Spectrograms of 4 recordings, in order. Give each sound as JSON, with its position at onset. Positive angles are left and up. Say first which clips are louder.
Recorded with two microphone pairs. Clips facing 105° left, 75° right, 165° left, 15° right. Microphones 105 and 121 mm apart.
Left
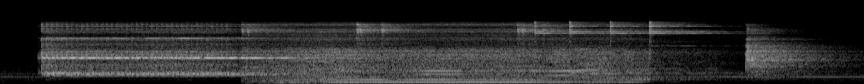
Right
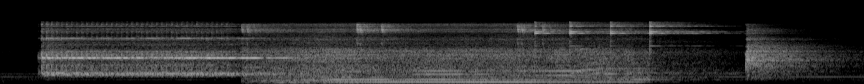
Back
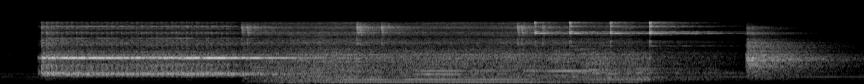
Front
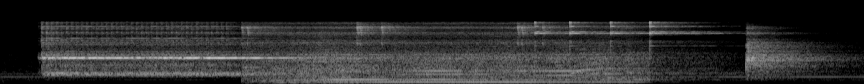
{"t": 0.4, "sound": "a phone ringing", "louder": "even, back 2 dB", "azimuth_deg": -150, "distance_m": 1.6}
{"t": 2.4, "sound": "a bird", "louder": "even, even", "azimuth_deg": 25, "distance_m": 0.7}
{"t": 5.3, "sound": "tapping", "louder": "even, front 3 dB", "azimuth_deg": 130, "distance_m": 0.6}
{"t": 7.5, "sound": "a clap", "louder": "right 1 dB, front 1 dB", "azimuth_deg": 0, "distance_m": 3.5}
